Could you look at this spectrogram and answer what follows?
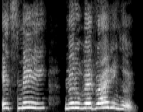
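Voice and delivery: put-on high, slow sugary girl voice from a wolf; wolf pretending to be a sweet child; wolf faking a little girl's call; fake little girl voice. A narrator's reading. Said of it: "in his best little girl voice".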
